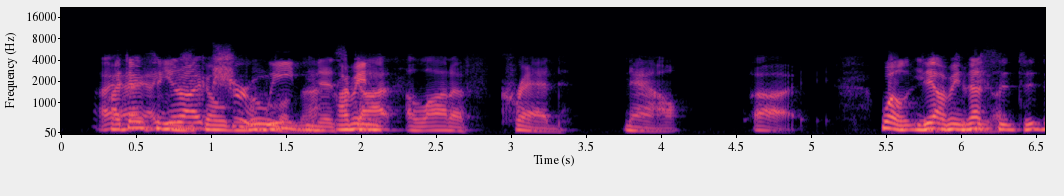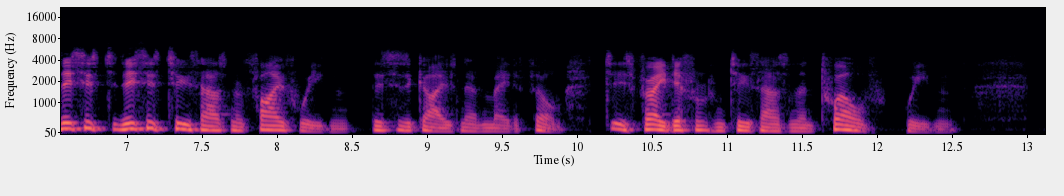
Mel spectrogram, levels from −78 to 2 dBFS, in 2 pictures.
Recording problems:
muffled; very slightly; fading above 4 kHz

